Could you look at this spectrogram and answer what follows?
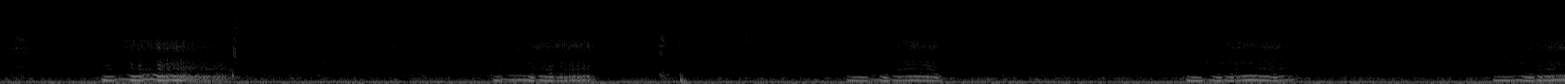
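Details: Loud snoring in a sleeping male cat: regular soft snoring with rattling inhalations about every 3.5 seconds, roughly 17 breaths a minute, over a steady low hum.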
